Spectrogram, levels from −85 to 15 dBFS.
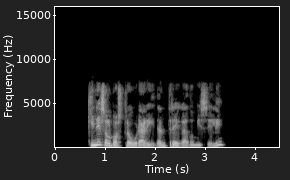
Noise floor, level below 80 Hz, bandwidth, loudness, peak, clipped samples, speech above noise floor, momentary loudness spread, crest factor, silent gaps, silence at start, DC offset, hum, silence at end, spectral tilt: under -90 dBFS; -60 dBFS; 7.6 kHz; -16 LUFS; -2 dBFS; under 0.1%; over 75 dB; 9 LU; 16 dB; none; 0.65 s; under 0.1%; 50 Hz at -45 dBFS; 1.15 s; -4.5 dB/octave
